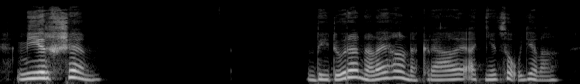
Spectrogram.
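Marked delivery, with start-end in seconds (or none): 0.2-1.0 anxious cry, higher pitch. Two men cry out as ill omens sound around them, crying out in anxiety. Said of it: "Bhíšma a Drona úzkostí vykřikli".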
